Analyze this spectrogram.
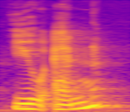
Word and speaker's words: un: Now, since it's a masculine word, we are going to use, right, un, which is pronounced un.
